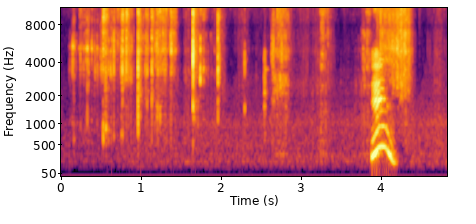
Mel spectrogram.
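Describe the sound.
Someone bites into a curry-coloured, limited-edition bread roll: a series of faint, crisp crunches and crackles, then a short voiced hum near the end.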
